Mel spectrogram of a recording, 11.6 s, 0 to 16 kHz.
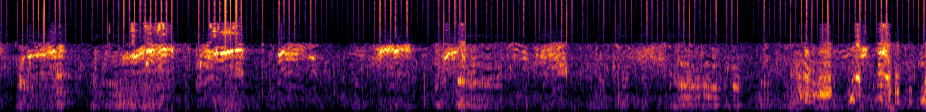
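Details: Wild boar piglets filmed by a wild pig camera in mid-April 2010; a run of short squeals and grunting squeaks in quick, uneven bursts, some rising and whistle-like, over a steady hiss.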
